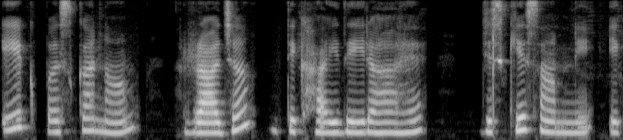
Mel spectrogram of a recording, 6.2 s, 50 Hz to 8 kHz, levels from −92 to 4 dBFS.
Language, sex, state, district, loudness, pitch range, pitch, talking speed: Hindi, female, Madhya Pradesh, Katni, -21 LUFS, 215-265 Hz, 230 Hz, 115 wpm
